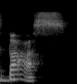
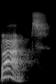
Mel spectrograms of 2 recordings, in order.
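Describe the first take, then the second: First: It ends with an S sound, Ashkenazi style. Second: It ends with a T sound, Sephardic style.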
